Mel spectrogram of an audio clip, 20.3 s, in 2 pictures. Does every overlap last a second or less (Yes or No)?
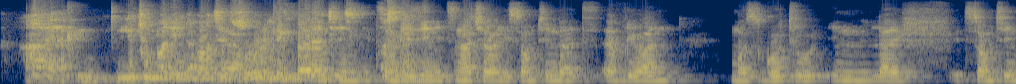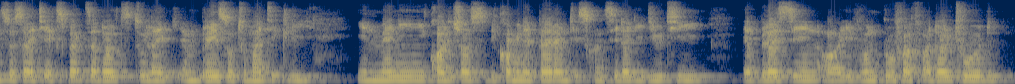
No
